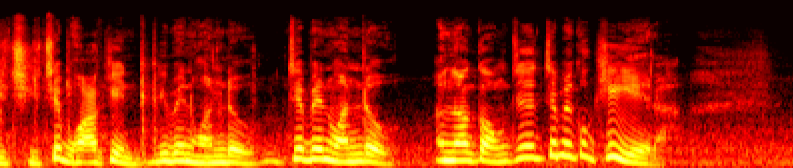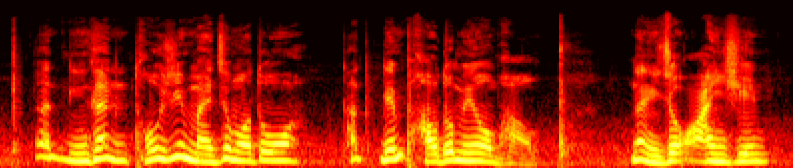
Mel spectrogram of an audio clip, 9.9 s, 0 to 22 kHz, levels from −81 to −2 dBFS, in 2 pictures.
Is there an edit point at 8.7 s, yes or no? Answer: yes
